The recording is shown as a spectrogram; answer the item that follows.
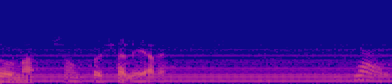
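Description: Near silence with a steady electrical mains hum, a low buzz with many evenly spaced overtones, from the sound system. Faint, distant voices are heard during the first second, then only the hum remains.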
